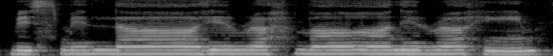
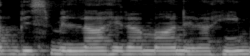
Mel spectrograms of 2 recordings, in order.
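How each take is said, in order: First: بسم اللہ recited slowly in a chanting voice; slow recitation. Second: Said in the usual way. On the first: Shown as a demonstration. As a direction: intone it slowly and reverently. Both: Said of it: "تو شروع کرتے ہیں".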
